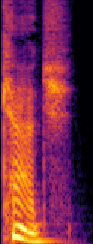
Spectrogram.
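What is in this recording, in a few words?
"cadge", British English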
